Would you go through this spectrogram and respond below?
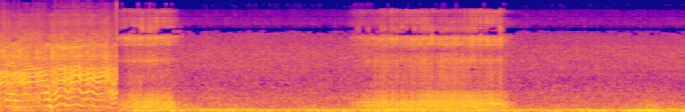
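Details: A sleeping person snoring, from a funny compilation: loud rattling, fluttering snores on breathing in, with quieter noisy breaths between; ordinary snoring.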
